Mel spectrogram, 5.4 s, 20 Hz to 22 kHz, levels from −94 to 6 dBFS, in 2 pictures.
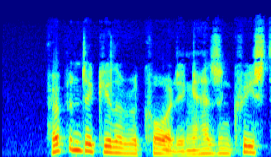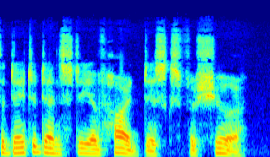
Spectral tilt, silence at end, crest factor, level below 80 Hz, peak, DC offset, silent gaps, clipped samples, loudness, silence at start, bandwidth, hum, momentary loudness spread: -5 dB/octave; 0.25 s; 18 dB; -56 dBFS; -4 dBFS; under 0.1%; none; under 0.1%; -20 LUFS; 0.5 s; 13.5 kHz; none; 5 LU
